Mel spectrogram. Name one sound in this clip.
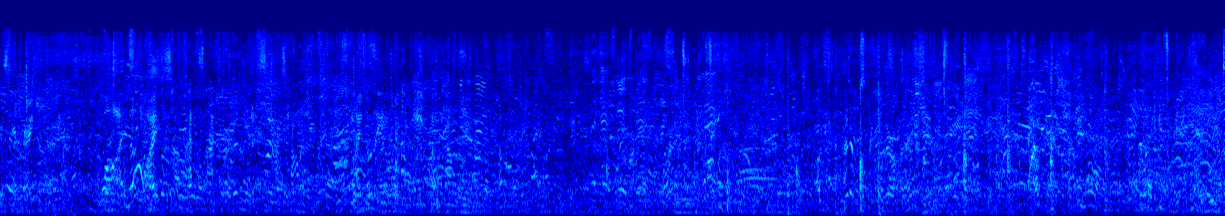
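Young men call out and talk nearby.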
